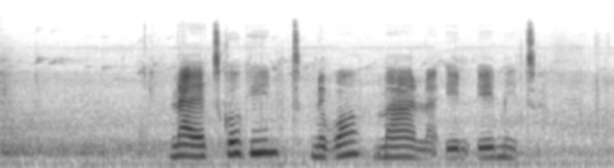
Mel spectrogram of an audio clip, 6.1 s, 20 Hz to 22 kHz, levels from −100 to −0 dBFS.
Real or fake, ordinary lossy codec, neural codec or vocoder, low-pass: real; none; none; 14.4 kHz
